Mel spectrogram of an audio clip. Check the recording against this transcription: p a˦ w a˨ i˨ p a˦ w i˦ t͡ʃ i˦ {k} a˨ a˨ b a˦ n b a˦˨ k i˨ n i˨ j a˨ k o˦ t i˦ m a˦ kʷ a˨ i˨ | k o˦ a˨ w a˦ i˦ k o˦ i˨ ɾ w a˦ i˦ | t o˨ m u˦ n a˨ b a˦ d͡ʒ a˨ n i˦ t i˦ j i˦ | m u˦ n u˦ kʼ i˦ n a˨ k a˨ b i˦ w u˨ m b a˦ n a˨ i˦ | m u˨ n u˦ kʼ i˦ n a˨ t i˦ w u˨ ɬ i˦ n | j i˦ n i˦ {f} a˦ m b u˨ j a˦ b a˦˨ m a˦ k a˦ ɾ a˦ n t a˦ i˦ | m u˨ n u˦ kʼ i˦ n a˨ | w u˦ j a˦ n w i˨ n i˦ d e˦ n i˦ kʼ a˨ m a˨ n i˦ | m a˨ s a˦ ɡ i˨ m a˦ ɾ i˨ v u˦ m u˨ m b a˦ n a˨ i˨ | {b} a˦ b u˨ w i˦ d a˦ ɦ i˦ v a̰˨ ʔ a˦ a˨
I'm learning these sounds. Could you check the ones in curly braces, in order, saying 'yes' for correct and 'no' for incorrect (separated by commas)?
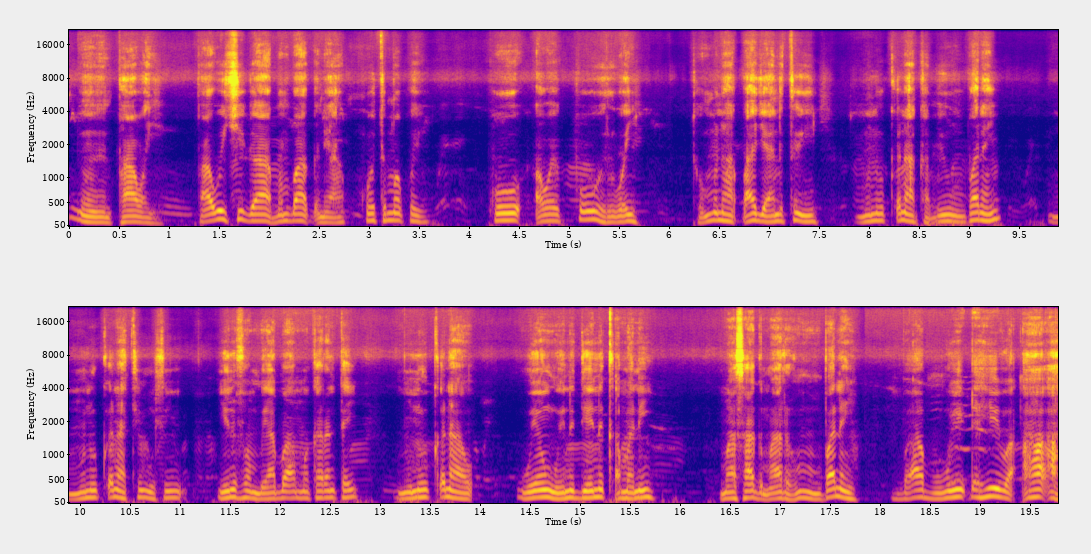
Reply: no, yes, yes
